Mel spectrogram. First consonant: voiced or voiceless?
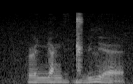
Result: voiced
